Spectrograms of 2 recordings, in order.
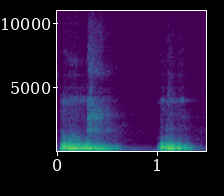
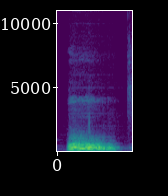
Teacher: Qaf itu huruf tebal ya. U. Jadi jangan sampai sama seperti huruf kaf. Ya, jangan bukan ku, tapi u.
